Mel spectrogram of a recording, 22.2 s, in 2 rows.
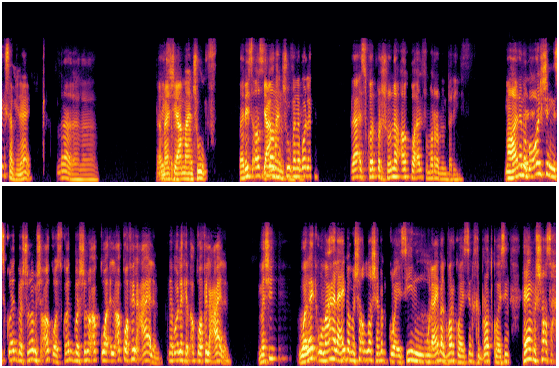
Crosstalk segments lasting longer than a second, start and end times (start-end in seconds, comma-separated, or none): none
